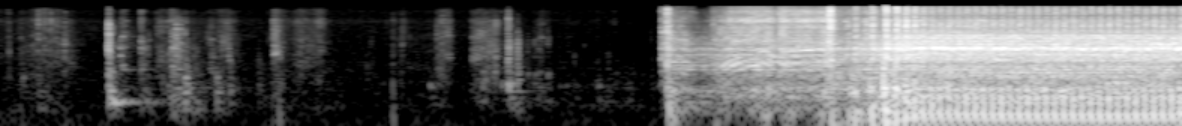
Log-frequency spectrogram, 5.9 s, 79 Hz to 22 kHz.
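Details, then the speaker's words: 2010 Honda HRX 537 (HRX217) walk-behind mower, 13 years old: engine fires and settles with steady high whine that disappears when blades engage; engine fine, owner suspects blade clutch bearing, later replaced. "you can hear a noise disappear when I engage the blades I guess that's a good thing and there's nothing wrong with engine I think it's something wrong with the clutch or a bearing"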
